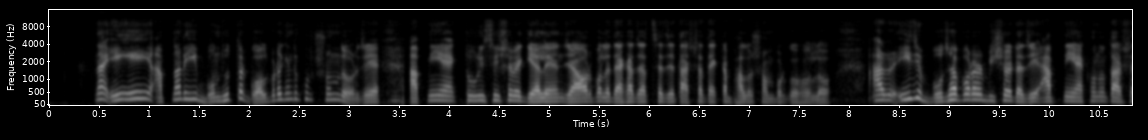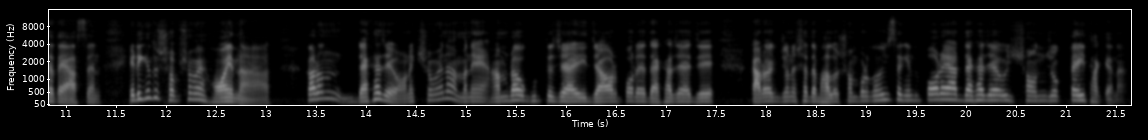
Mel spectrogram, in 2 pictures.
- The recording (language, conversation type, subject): Bengali, podcast, ভাষার ভিন্নতা সত্ত্বেও তুমি কীভাবে বন্ধুত্ব গড়ে তুলেছিলে?
- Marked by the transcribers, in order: static; tapping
